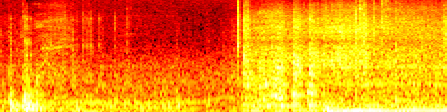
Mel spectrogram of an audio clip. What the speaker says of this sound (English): so I started the car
